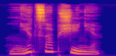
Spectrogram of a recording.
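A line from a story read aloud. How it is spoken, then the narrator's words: Guilty mumble. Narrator (Russian): пробормотала девушка с виноватыми нотками в голосе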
